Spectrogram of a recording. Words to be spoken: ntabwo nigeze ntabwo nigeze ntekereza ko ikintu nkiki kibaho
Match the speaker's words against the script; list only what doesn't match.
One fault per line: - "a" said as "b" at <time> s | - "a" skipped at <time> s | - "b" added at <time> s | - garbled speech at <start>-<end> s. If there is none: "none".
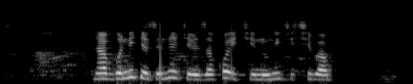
- "ntabwo nigeze" skipped at 1.6 s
